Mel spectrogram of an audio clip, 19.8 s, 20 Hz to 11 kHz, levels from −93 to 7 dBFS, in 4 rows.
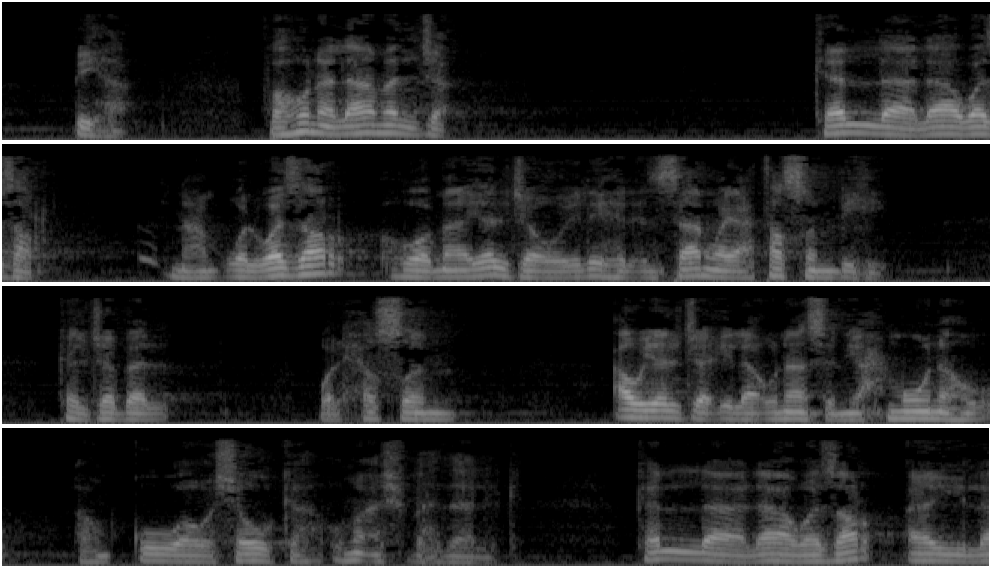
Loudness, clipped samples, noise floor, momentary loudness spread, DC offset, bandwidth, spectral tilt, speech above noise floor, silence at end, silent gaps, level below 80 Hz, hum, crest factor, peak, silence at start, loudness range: -43 LUFS; under 0.1%; -78 dBFS; 15 LU; under 0.1%; 8.4 kHz; -5.5 dB/octave; 35 dB; 0 s; none; -74 dBFS; none; 22 dB; -24 dBFS; 0.35 s; 7 LU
